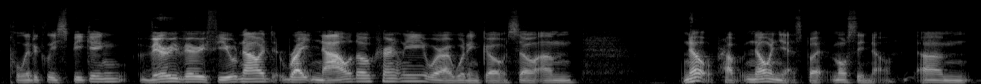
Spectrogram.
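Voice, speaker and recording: A man's voice: on the low side, sharp tone. A man who hosts travel videos, chatting casually in a live question-and-answer session, informal and rambling as he thinks aloud. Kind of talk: casual livestream Q&A, answering read-out comments.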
